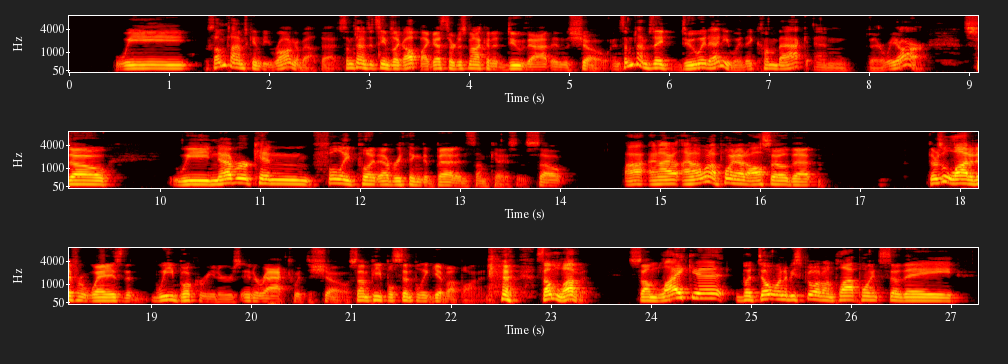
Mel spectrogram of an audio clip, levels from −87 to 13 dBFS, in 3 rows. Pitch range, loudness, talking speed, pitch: 125-160 Hz, -22 LUFS, 220 wpm, 140 Hz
